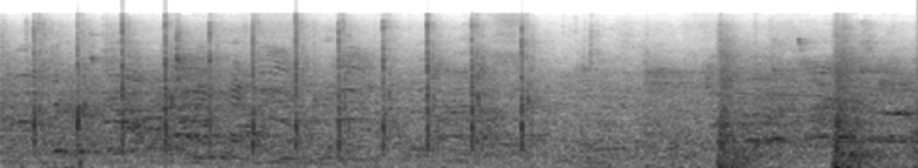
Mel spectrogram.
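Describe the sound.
A wrestling finisher, a slapjack slammed onto the mat by a tag team, lands as two heavy thuds after a long run of sharp, regular clicking hits, with crowd noise throughout.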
